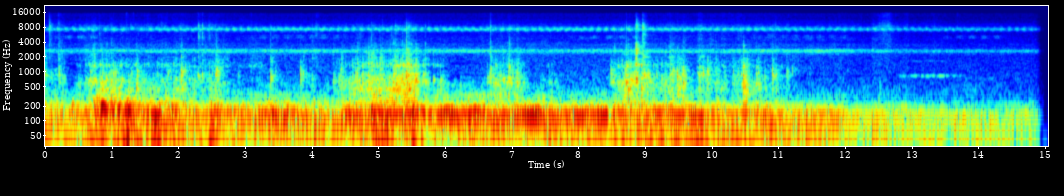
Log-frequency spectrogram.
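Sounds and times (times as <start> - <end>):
marbles rolling on wooden track: 0.0 - 11.4.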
